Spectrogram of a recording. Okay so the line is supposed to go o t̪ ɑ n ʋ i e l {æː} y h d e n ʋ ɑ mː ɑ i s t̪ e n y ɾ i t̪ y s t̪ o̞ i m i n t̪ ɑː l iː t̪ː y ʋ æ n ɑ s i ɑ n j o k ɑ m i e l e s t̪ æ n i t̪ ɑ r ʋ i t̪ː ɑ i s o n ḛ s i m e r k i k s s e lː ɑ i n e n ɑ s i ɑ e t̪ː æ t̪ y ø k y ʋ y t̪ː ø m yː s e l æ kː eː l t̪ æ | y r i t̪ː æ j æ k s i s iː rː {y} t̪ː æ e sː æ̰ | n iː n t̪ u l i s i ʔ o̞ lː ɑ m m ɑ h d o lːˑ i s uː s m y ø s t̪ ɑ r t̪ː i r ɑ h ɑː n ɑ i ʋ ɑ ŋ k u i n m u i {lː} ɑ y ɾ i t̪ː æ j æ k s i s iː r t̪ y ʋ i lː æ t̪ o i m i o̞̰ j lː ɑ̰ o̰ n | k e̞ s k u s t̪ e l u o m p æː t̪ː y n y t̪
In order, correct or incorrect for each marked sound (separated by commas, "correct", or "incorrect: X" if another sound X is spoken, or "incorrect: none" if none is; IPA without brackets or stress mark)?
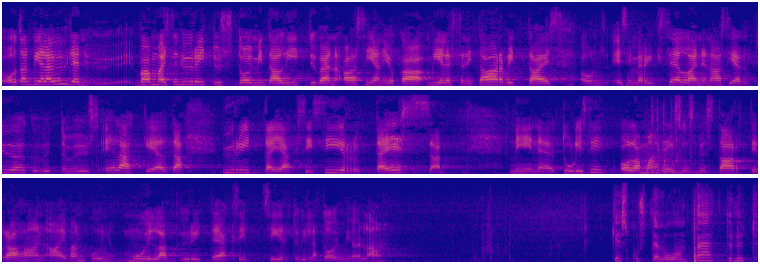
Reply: incorrect: æ, correct, correct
